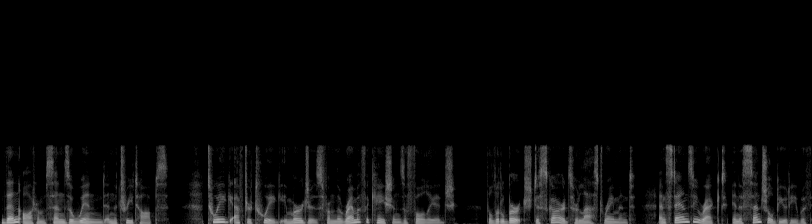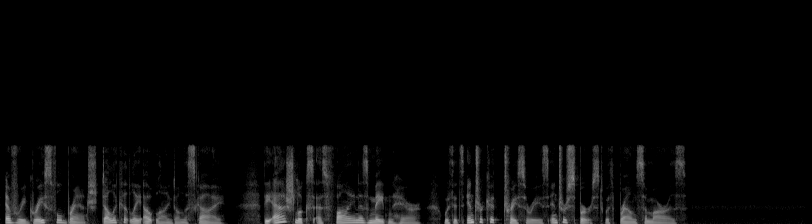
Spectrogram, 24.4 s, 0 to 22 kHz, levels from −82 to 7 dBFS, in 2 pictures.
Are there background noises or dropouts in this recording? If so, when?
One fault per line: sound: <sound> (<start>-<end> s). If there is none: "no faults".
no faults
